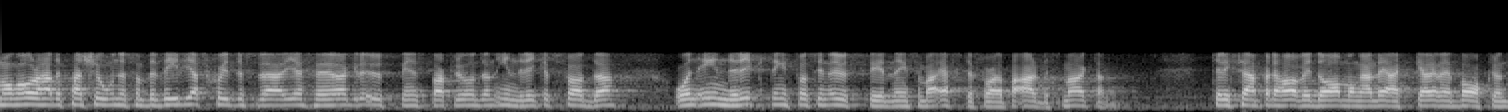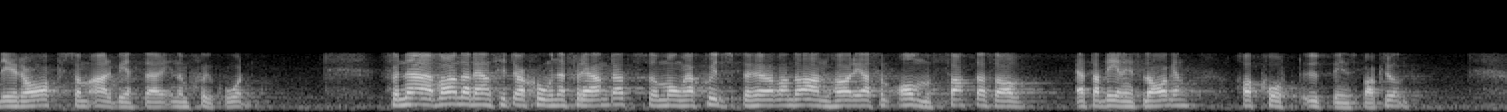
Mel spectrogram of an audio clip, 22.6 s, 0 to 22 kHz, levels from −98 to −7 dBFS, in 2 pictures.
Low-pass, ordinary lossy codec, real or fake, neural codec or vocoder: 3.6 kHz; none; fake; vocoder, 44.1 kHz, 128 mel bands every 512 samples, BigVGAN v2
